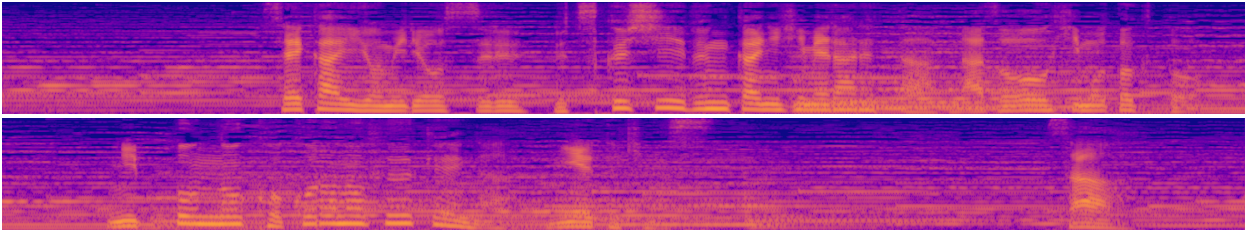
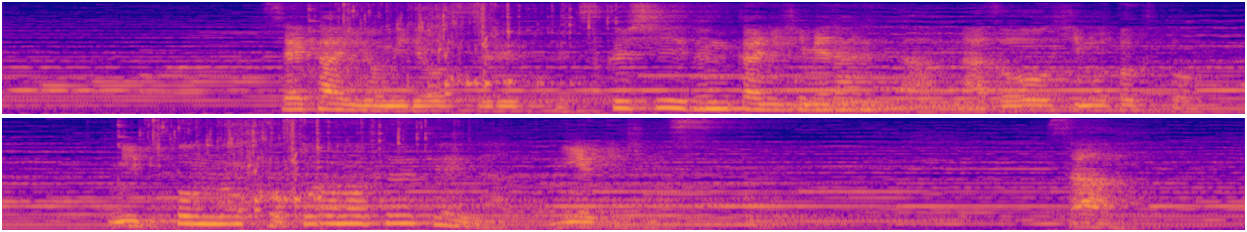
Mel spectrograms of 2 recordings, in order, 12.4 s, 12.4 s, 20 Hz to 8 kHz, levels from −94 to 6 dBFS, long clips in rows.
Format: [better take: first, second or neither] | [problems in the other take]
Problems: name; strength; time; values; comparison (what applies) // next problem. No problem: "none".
first | background sound (Liquid); 12 dB below the speech // room echo; dies away in 1 s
